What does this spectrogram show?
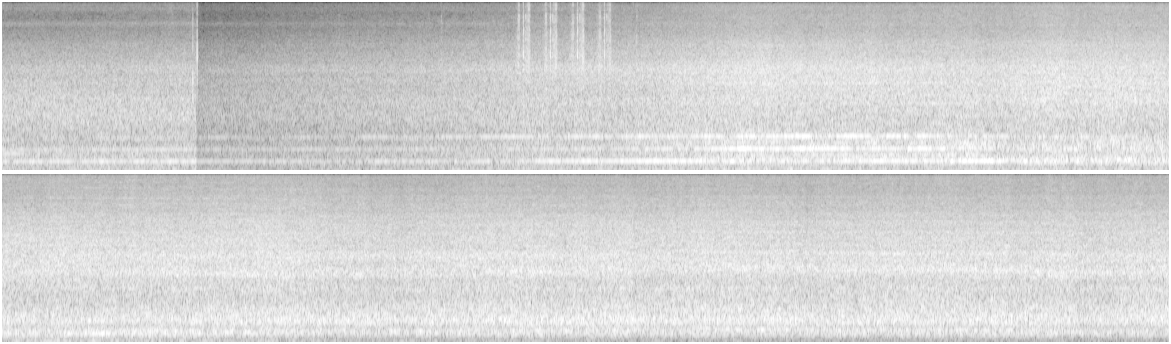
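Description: An electric locomotive hauling a long train of passenger coaches passes close by. A steady hum gives way, within the first few seconds, to the coaches' wheels running over the rails, with a few sharp clicks about five seconds in. The rolling noise then settles into a steady loud rush.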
